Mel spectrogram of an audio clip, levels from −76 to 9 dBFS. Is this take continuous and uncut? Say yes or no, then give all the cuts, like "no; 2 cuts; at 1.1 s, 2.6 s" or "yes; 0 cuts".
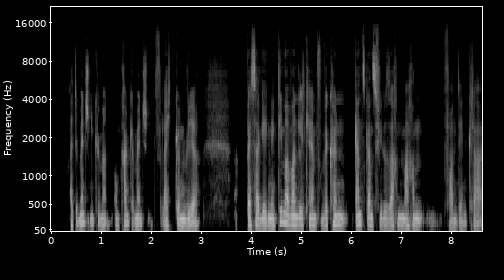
yes; 0 cuts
